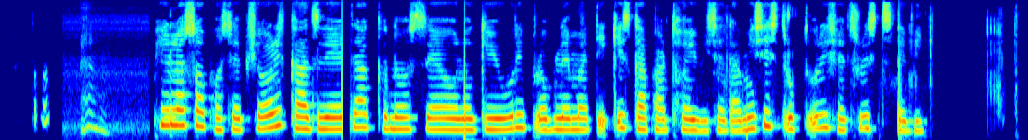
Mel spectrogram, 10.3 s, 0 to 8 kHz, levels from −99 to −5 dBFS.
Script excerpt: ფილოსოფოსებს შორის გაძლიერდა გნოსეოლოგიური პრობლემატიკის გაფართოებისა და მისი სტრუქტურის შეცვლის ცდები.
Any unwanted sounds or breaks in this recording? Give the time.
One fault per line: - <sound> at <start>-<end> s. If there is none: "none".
- throat clearing at 0.8-1.2 s
- dropout at 3.4-3.5 s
